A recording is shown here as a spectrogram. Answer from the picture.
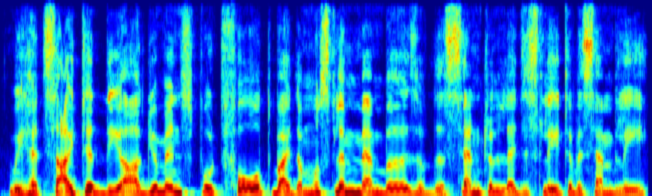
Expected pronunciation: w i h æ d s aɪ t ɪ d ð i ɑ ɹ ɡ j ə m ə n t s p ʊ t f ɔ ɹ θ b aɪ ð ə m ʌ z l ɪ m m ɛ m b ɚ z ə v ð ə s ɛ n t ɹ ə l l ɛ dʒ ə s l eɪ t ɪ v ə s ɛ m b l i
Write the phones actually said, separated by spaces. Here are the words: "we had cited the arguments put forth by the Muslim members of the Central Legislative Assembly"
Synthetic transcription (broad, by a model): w i h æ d s aɪ t ɪ d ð i ɑ ɹ ɡ j ə m ə n t s p ʊ t f ɔ ɹ t b aɪ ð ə m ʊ s l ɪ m m ɛ m b ɚ z ə v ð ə s ɛ n t ɹ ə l l ɛ dʒ ə s l eɪ t ɪ v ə s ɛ m b l i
